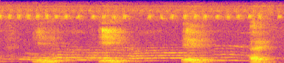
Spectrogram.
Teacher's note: तो अग्र भाग से जो हमारे स्वर का उच्चारण होता है वो स्वर है आपका इ ए। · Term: अग्र स्वर, अग्रस्वर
